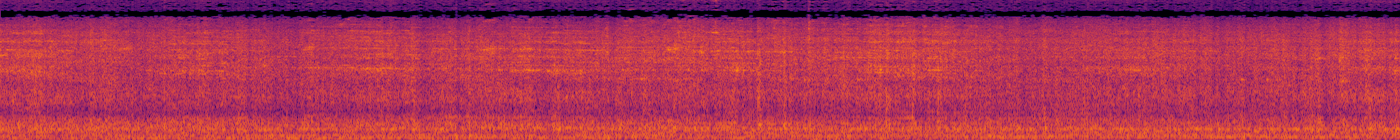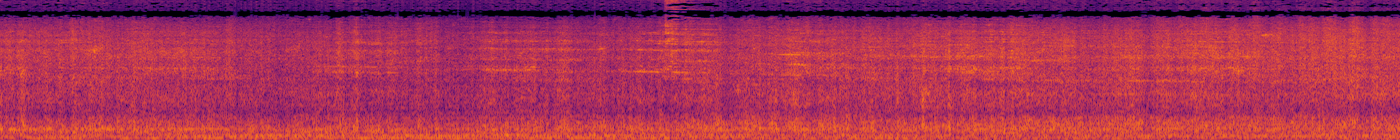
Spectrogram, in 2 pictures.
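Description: Double-stack intermodal well cars rolling past at close range: the loud, steady running noise of steel wheels on the rails.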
